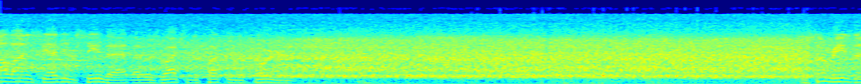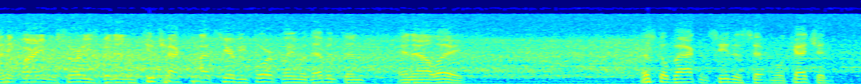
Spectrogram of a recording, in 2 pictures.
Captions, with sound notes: In all honesty I did not see that I was watching the puck in the corner ! *Spectators booing players* For some reason Marty has been in a few jackpots here before playing in Edmonton and LA Let's go back to see this hit and we'll catch it.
